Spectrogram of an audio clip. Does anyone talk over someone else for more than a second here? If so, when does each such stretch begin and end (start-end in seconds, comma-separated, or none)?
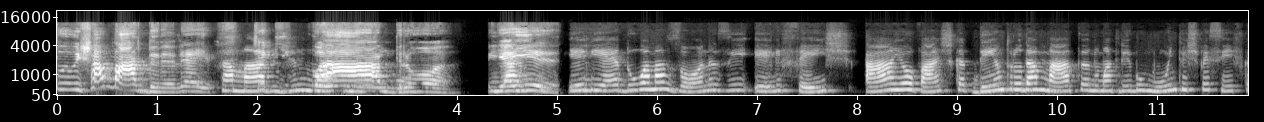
1.6-3.6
